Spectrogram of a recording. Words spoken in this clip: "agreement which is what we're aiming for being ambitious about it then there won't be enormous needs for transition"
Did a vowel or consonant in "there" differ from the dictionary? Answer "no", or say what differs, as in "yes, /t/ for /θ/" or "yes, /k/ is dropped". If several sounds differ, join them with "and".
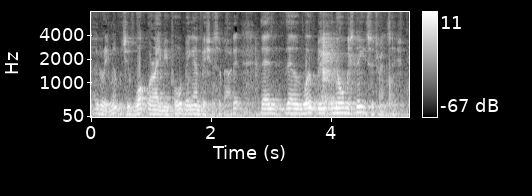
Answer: yes, /l/ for /ɹ/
